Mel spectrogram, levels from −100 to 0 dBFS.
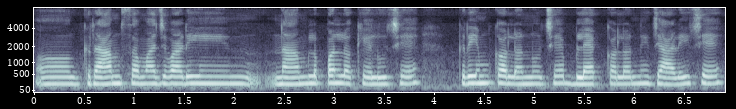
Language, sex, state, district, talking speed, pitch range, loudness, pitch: Gujarati, female, Gujarat, Gandhinagar, 145 wpm, 200-215 Hz, -16 LUFS, 210 Hz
